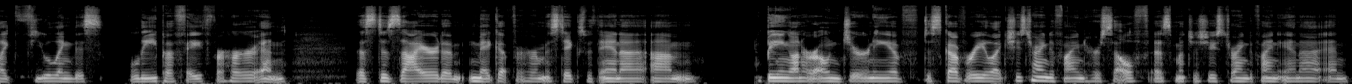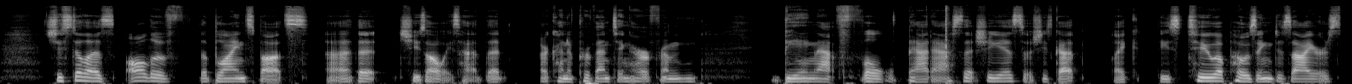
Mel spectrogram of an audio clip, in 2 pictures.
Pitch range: 135-150 Hz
